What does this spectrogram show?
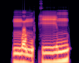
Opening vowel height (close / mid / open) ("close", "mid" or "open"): mid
